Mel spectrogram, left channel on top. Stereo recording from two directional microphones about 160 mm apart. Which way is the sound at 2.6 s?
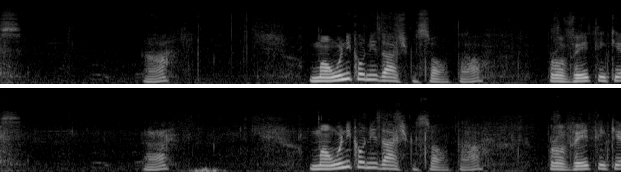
50° left (ahead or behind).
